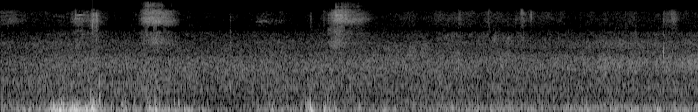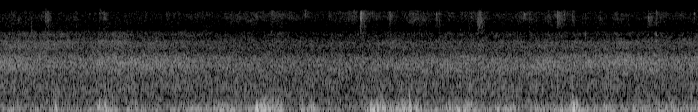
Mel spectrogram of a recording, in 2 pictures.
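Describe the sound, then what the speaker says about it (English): Steady wind gusting across an outdoor workout spot, a broad continuous rush with louder buffets and low rumbling thumps against the microphone throughout. "Just waiting for this wind to ease up"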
